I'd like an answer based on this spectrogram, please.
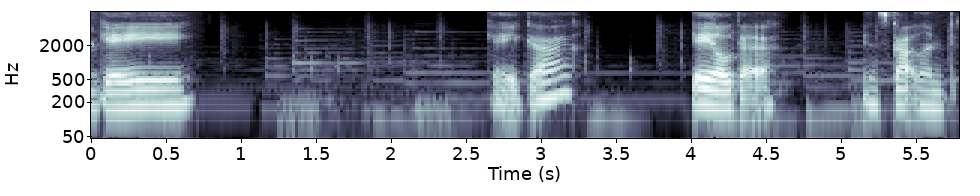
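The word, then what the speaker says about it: Gaeilge: In Ireland, we say either Irish or Gaelga.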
